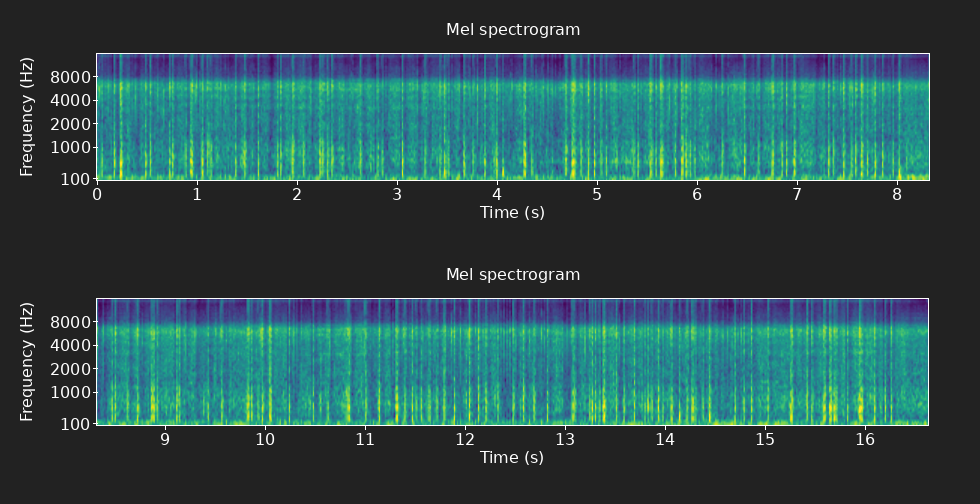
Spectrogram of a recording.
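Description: Aerial fireworks bursting in a dense, unbroken crackle of many rapid small pops and bangs.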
